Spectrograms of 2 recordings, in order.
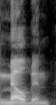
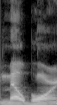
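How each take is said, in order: First: It is said in an Australian accent. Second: It is said in an American accent. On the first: "Australians say" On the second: "if you were to read it with an American accent, you'd say"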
